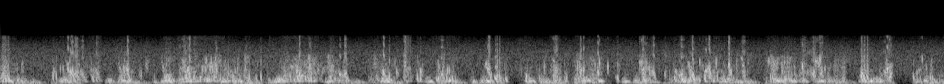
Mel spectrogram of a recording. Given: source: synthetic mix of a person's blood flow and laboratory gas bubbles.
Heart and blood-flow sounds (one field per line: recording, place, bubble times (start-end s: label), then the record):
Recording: Doppler ultrasound of blood flow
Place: precordium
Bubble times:
0.00-0.20 s: bubbles
0.49-1.03 s: bubbles
1.17-1.50 s: bubbles
1.60-2.65 s: bubbles
2.69-3.53 s: bubbles
3.67-4.27 s: bubbles
4.32-4.60 s: bubbles
4.82-5.11 s: bubbles
5.18-5.33 s: bubbles
5.50-5.70 s: bubbles
5.74-6.12 s: bubbles
6.15-6.24 s: bubbles
6.36-6.61 s: bubbles
6.64-7.37 s: bubbles
7.40-7.52 s: bubbles
7.66-8.47 s: bubbles
8.57-8.95 s: bubbles
9.10-9.37 s: bubbles
From the record:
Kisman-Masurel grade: 444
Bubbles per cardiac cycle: continuous sound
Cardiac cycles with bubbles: 100%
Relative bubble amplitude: maximal (0.775 to 0.999)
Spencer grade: 4 (maximum detectable bubble signal sounding continuously throughout systole and diastole of every cardiac period, and overriding the amplitude of the normal cardiac signals)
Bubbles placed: anywhere in the cardiac cycle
